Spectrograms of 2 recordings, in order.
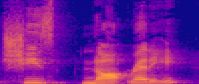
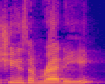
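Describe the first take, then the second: First: The stress falls on the word not. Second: The stress falls on the word ready. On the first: "it feels like I'm emphasizing the word not a bit more" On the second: "the emphasis is more on the ready"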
